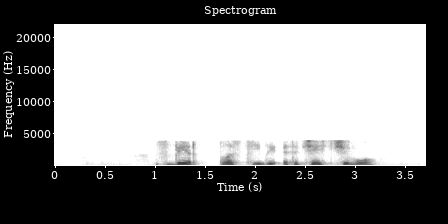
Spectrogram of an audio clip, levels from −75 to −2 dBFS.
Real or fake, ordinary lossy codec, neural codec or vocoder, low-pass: fake; AAC, 16 kbps; codec, 16 kHz in and 24 kHz out, 0.6 kbps, FocalCodec, streaming, 2048 codes; 7.2 kHz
